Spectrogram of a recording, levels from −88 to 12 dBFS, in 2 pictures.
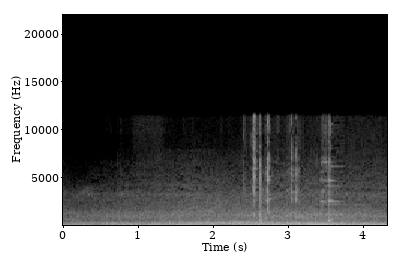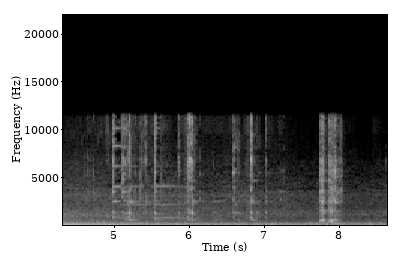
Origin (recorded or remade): recorded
